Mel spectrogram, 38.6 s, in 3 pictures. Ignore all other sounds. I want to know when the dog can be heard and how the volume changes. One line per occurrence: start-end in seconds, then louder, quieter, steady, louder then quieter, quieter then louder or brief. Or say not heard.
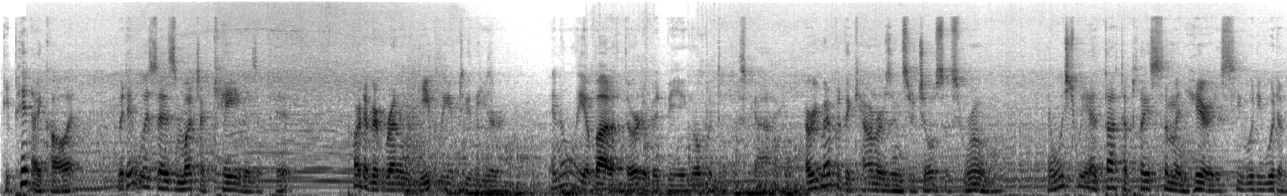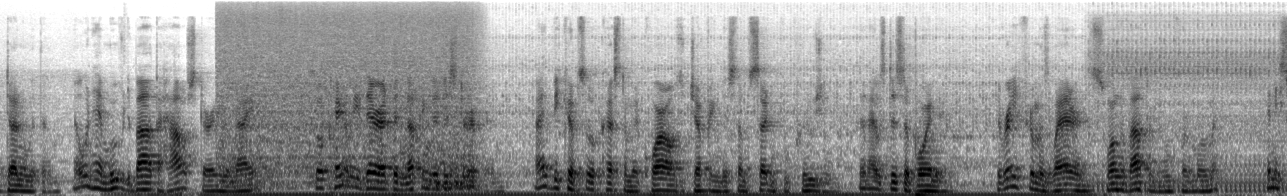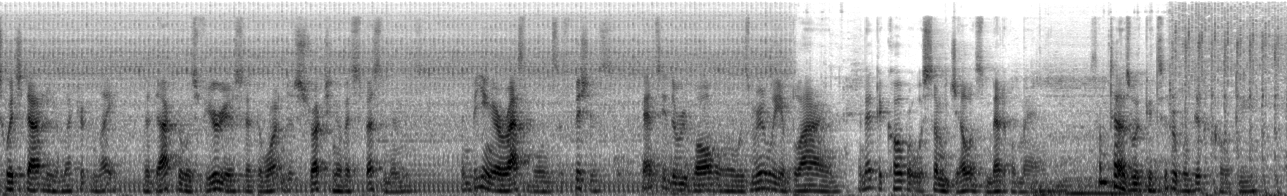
not heard.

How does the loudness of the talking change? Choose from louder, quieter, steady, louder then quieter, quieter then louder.
steady.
